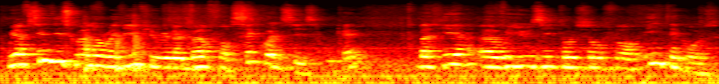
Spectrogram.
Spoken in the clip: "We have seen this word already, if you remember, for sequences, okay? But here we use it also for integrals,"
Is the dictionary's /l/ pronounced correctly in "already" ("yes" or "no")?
yes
